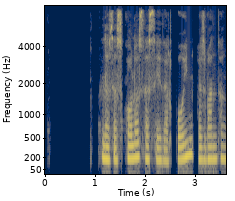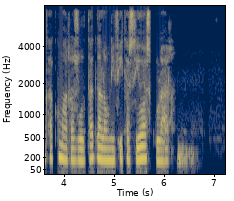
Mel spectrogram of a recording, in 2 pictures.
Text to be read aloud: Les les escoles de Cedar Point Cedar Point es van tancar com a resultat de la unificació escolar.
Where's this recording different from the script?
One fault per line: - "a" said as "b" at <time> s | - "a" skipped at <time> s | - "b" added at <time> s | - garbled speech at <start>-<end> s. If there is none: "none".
- "les" skipped at 1.4 s
- "Cedar Point" skipped at 3.0 s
